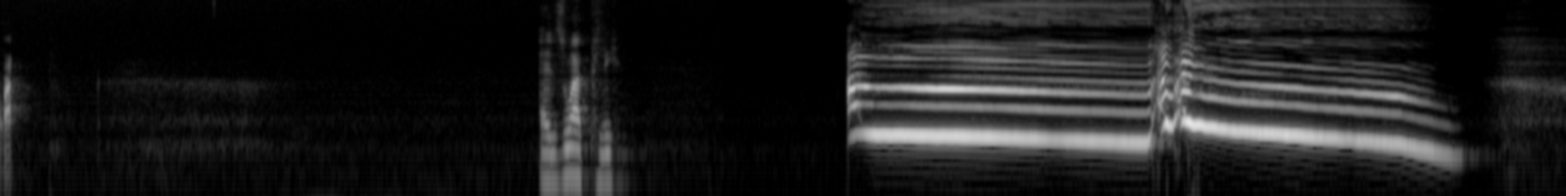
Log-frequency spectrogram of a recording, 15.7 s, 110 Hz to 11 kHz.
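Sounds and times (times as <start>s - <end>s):
speech: 0.0s - 0.3s, 5.4s - 6.3s
howling echoing across a plain and between town houses: 8.5s - 14.6s.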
